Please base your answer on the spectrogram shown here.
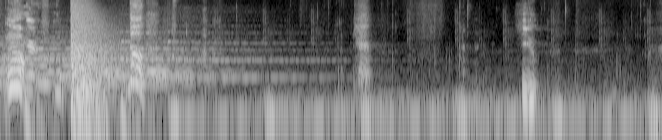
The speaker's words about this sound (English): Give me the gun!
